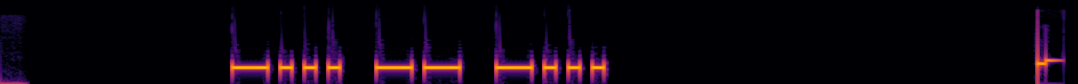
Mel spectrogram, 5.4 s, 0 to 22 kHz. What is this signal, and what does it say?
Morse code, heard as a keyed tone, about 20 wpm, 700 Hz. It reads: BMB
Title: USA Call Sign Postfixes - 3 Letters 20wpm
